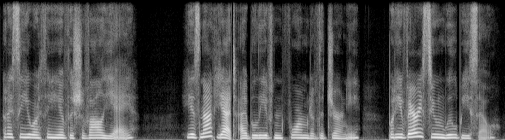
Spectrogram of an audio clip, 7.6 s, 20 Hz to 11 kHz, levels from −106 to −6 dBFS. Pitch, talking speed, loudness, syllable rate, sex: 220 Hz, 205 wpm, -21 LUFS, 5.7 syllables/s, female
